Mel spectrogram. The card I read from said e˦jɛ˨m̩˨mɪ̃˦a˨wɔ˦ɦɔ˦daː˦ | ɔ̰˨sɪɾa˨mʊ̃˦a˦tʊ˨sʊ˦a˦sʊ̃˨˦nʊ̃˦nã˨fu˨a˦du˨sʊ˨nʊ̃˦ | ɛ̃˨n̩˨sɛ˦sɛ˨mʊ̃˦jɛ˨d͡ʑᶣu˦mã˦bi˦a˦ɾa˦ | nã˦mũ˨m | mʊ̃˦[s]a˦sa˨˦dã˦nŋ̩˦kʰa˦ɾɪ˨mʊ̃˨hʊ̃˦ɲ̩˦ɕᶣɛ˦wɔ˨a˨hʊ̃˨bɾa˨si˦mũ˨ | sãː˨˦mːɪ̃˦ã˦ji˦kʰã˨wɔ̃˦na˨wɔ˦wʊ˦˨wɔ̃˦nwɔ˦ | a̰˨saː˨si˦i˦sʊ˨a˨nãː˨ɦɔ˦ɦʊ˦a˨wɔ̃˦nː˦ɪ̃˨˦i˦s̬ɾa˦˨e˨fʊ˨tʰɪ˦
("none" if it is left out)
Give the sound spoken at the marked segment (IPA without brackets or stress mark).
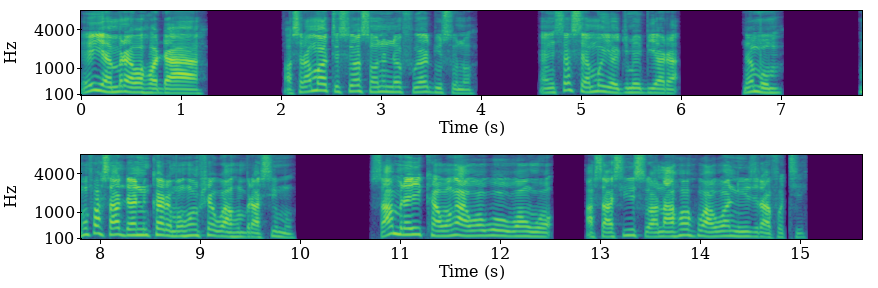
f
